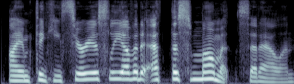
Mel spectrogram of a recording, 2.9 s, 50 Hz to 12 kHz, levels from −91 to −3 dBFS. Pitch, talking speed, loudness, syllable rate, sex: 215 Hz, 225 wpm, -18 LUFS, 5.8 syllables/s, female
